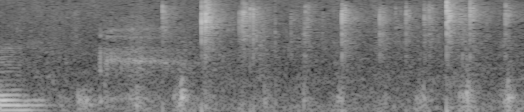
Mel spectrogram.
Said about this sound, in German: Ja, ich würfel auf meinen Language Magic Skill.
